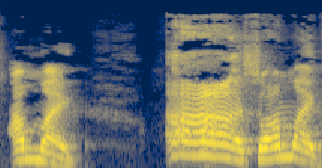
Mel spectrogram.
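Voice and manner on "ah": high "ah" of someone just maced; mock pained cry. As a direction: cry out as if sprayed in the face. Re-enacts being maced in the face.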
